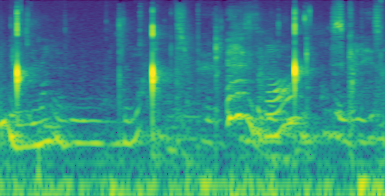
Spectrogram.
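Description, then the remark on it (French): Three evenly spaced plinks, like water drops falling one by one about every second and a half, made by a voice imitating water drops dripping between the eyes of a person tied to a bed, with soft vocal murmuring between them. “Et puis le, ton, ton bourreau, il te fait couler une goutte d'eau entre tes deux yeux. Et ça fait...”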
